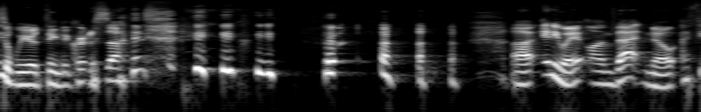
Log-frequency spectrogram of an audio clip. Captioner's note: both laugh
